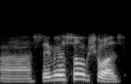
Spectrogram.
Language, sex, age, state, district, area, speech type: Kashmiri, male, 18-30, Jammu and Kashmir, Kulgam, urban, conversation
